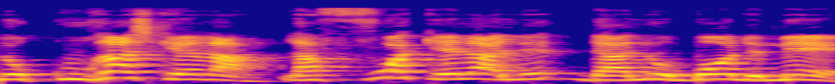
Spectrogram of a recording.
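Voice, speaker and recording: A man projects his voice loudly at an extremely high pitch. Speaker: preacher. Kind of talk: sermon. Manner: animated, frequent alleluias.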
